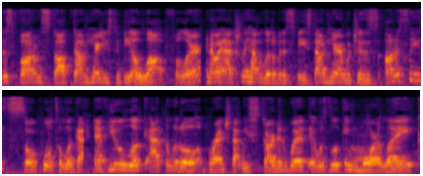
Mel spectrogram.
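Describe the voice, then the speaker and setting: A woman speaks at a fairly quick pace with medium pitch and fairly even intonation. Noticeable background noise runs under her voice. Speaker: plant content creator. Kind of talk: casual vlog tutorial. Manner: chatty, talkative.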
